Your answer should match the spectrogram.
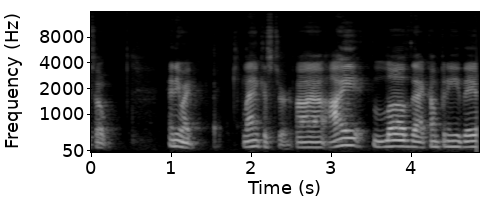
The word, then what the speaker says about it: Lancaster: I used to say Lancaster, but somebody corrected me. They're like, that's not how we pronounce it here. The natives here in Lancaster, Pennsylvania, they don't pronounce it that way.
